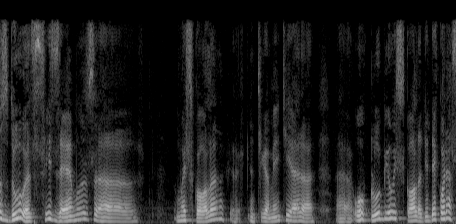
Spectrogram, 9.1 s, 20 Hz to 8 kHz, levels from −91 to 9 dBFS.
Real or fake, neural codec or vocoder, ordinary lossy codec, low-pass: fake; vocoder, 44.1 kHz, 128 mel bands every 512 samples, BigVGAN v2; MP3, 48 kbps; 7.2 kHz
